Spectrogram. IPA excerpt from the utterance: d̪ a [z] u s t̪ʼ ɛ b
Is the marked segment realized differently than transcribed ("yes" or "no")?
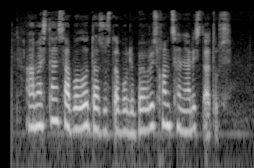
no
